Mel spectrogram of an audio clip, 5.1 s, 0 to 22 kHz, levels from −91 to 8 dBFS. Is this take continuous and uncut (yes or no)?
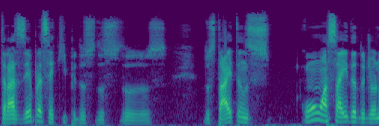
yes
